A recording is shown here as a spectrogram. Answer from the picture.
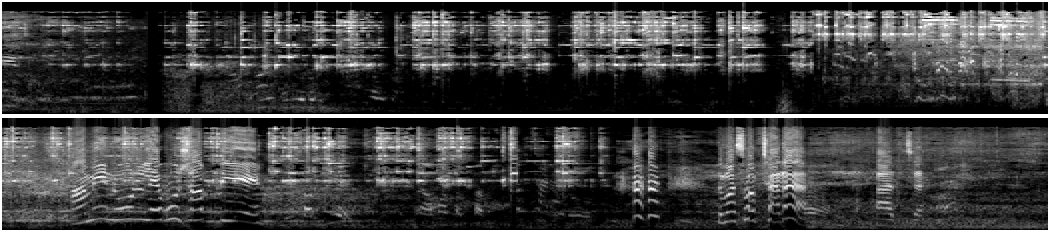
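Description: Hand-cranked sugarcane juice crusher being turned, its metal wheel and gears clinking and jingling, with a few steady high ringing tones in the first half. People talk over it.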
